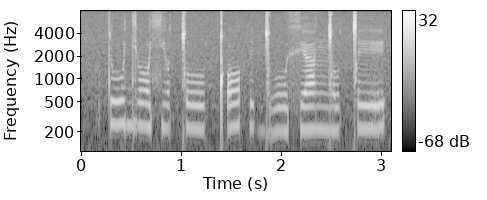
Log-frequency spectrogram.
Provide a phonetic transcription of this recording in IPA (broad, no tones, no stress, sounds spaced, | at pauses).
t o dʲ ɔː sʲ ɔ ǀ oː ǃʼ ɔ h ɪ ɡ͡ǀ oː xʲ a ŋ͡ǀ o ǀ e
